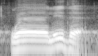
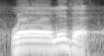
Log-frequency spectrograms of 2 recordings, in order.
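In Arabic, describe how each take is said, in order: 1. تنتهي الكلمة بدال مقلقلة في الآخر. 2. تنتهي الكلمة بدال مقلقلة في الآخر.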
